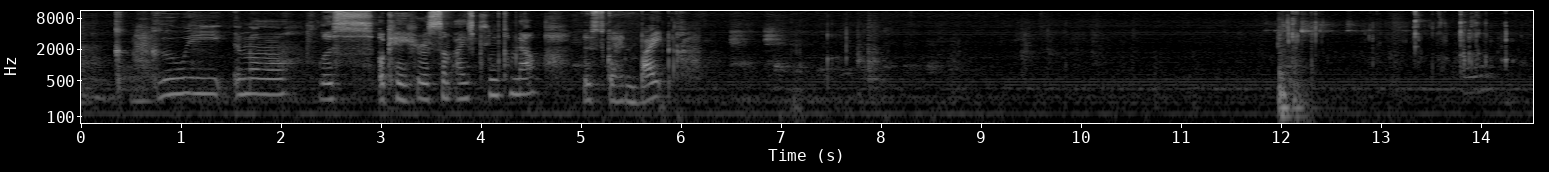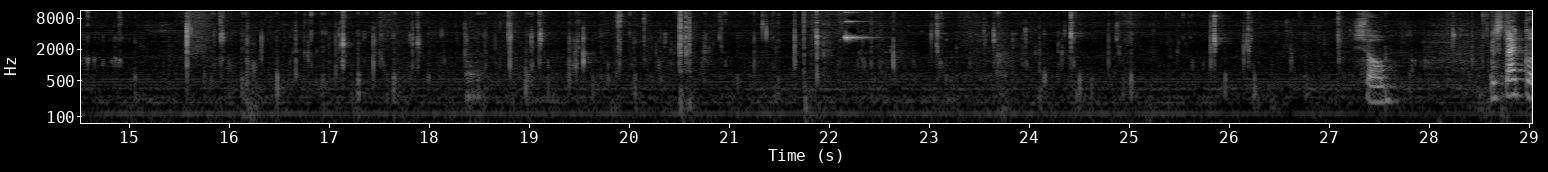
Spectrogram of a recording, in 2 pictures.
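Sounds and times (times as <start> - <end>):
wet chewing mouth sounds: 12.9 - 28.6.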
